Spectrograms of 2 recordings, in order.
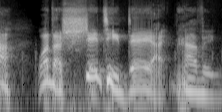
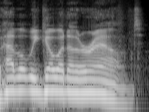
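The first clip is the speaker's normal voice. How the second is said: ordinary talk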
